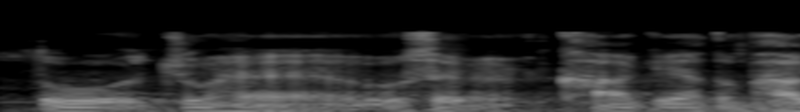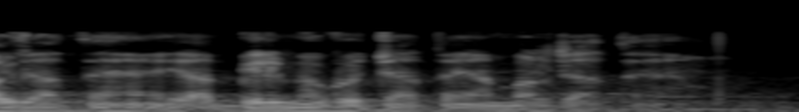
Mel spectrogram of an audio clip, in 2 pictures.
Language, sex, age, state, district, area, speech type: Urdu, male, 45-60, Delhi, Central Delhi, urban, spontaneous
